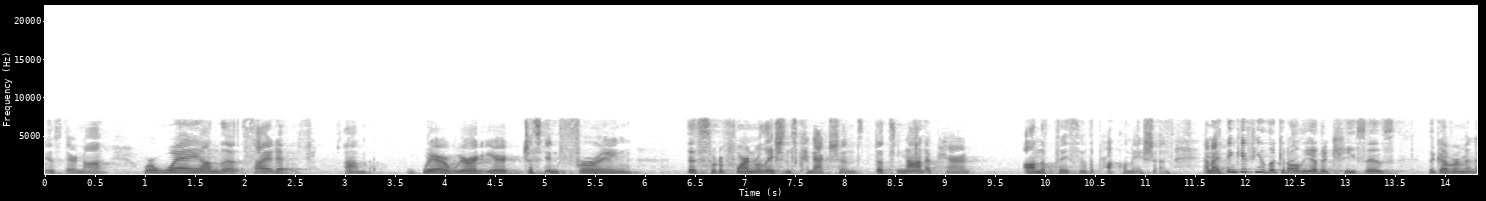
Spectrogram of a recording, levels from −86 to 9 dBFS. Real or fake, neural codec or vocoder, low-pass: real; none; 7.2 kHz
